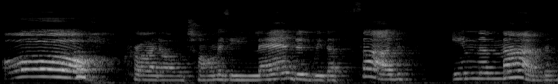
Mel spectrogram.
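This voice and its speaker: A woman reading a picture book aloud to a dog, adding gentle chatty asides between pages. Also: on the high side, takes it slowly. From Australia. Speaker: storybook reader. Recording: roomy room, mic far off.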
